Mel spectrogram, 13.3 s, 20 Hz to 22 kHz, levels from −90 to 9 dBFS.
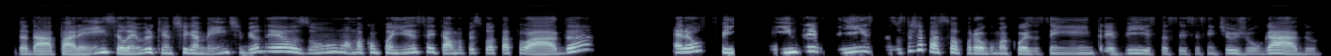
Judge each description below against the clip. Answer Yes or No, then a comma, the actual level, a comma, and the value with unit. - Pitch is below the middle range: No, high, 190 Hz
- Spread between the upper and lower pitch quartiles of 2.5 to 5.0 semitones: No, wide, 5.4 semitones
